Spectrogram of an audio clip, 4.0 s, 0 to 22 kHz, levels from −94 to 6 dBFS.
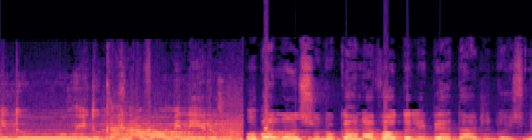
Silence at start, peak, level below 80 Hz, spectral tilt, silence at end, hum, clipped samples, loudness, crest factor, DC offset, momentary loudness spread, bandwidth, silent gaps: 0 s; 0 dBFS; -34 dBFS; -6 dB/octave; 0 s; none; 0.4%; -13 LUFS; 12 dB; under 0.1%; 6 LU; 14.5 kHz; none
